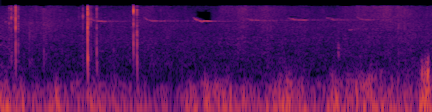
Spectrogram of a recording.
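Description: Footsteps through grass as the person holding the phone walks backward, over a steady low rumble on the microphone, with two sharp clicks about half a second in.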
